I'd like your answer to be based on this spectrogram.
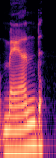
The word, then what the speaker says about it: Mandeight: The books are, the first book is Mandite and the Apprentice Mage, M-A-N-D-E-I-G-H-T, so Mandite, but it's the German pronunciation. So it's Mandite.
